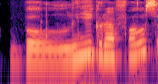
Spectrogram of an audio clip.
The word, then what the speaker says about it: bolígrafos: Unos bolígrafos. Accent on the I.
